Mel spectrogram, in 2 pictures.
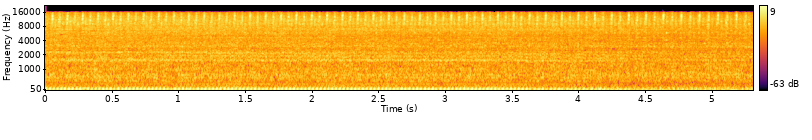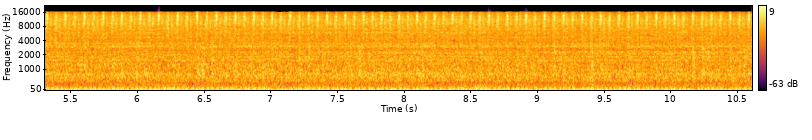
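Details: BMW E30 M42 four-cylinder petrol rough idle, wavering uneven hum; cause not found despite new TPS, changed AFM, different ICV, cleaned injectors and new vacuum hoses.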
